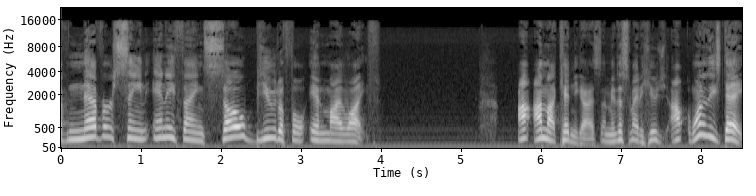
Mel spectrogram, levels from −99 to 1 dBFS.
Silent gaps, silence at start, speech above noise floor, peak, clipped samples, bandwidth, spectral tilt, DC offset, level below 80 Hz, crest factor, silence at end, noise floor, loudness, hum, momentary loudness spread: none; 0 s; 30 dB; -6 dBFS; under 0.1%; 16 kHz; -4.5 dB/octave; under 0.1%; -54 dBFS; 20 dB; 0 s; -55 dBFS; -25 LUFS; 60 Hz at -55 dBFS; 10 LU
